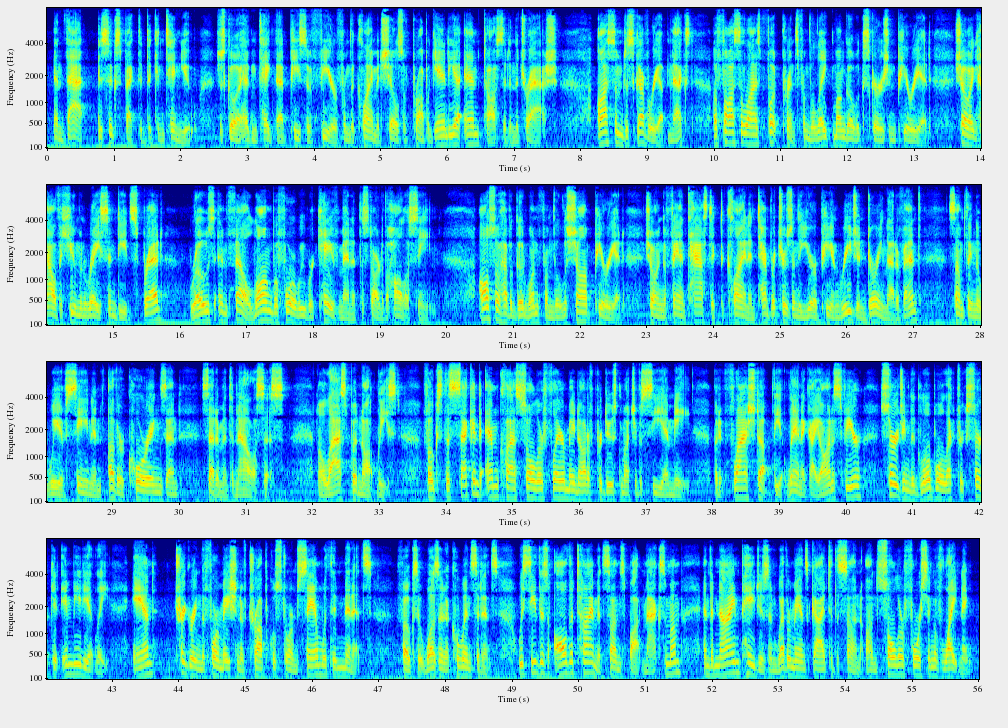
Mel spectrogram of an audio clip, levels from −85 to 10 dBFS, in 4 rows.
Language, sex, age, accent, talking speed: English, male, 40-59, American, 175 wpm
